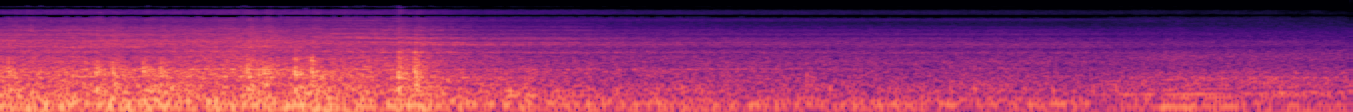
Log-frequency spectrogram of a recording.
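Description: Freight train of covered hopper wagons passing close by, its wheels rumbling and clattering over rail joints. The last wagon goes by about four seconds in, and the sound then fades as the train moves away.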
